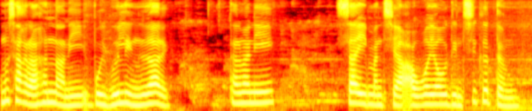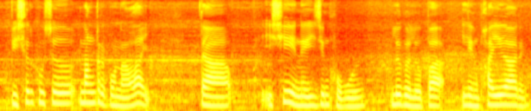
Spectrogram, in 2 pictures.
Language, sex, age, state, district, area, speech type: Bodo, female, 60+, Assam, Kokrajhar, rural, spontaneous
